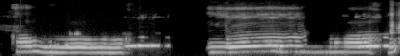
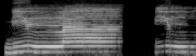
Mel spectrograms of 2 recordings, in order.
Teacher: ketika lam ditebalkan itu seperti ada Gema di dalam mulut di dalama mulut itu ada Gema yang m langit-langit Allah Allah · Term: lam yang tebal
